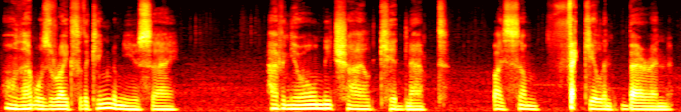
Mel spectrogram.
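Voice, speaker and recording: A man playing a ruthless, mocking warrior villain in a fantasy audio drama, with a husky voice and a deliberate, taunting delivery. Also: lowish voice, fairly even intonation, no room sound. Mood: contemptuous.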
